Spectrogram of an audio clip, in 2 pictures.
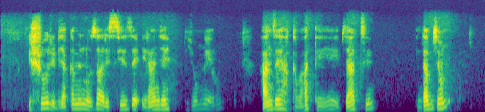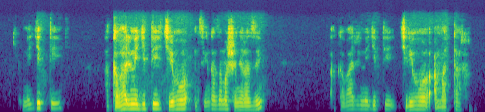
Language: Kinyarwanda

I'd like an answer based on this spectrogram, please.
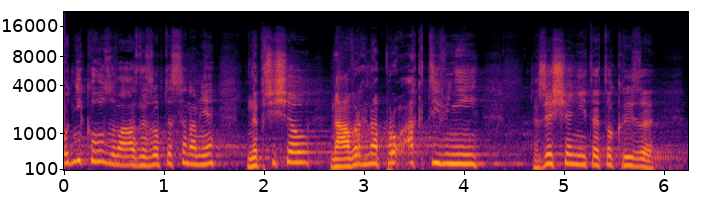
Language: Czech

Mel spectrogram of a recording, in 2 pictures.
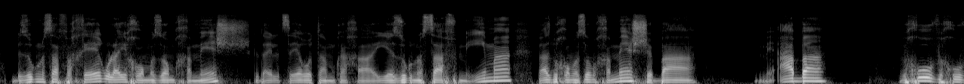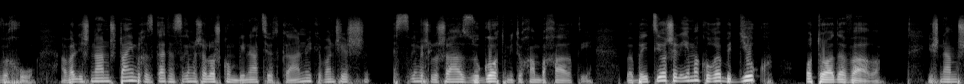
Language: Hebrew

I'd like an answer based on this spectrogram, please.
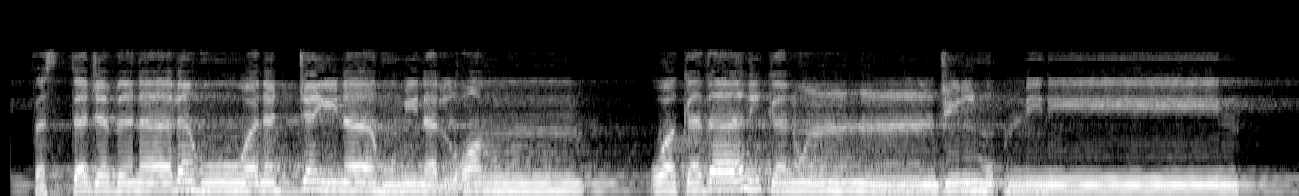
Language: Arabic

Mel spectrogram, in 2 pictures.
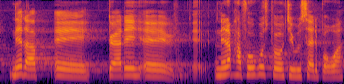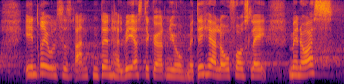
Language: Danish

